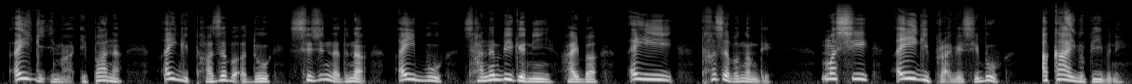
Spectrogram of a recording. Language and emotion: Manipuri, disgusted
